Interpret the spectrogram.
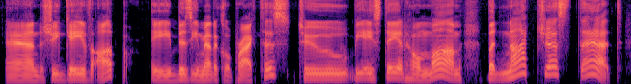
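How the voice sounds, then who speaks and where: A man's voice: medium pitch, animated, measured pace, fairly bright tone, no echo. Podcast interviewer, man, mid-range voice, recorded very dry, conversational presenting style. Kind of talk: hosting an interview, introducing the guest.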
